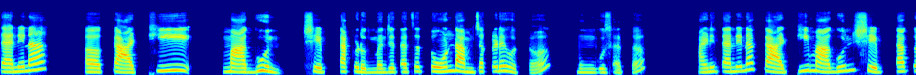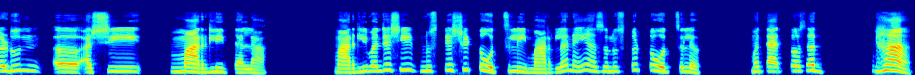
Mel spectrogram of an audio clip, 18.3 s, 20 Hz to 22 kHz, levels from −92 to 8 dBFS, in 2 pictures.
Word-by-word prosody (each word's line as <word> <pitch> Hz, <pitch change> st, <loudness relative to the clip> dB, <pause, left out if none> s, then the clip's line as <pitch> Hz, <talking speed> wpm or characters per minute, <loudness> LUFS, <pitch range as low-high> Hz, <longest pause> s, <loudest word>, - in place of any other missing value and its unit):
त्याने 220 Hz, +2 st, +2 dB
ना 305 Hz, +6 st, +4 dB, 0.4 s
अ, 210 Hz, -1 st, +2 dB
काठी 265 Hz, +10 st, +3 dB, 0.4 s
मागून, 210 Hz, +3 st, +2 dB, 0.3 s
शेपटाकडून 215 Hz, -2 st, -2 dB
म्हणजे 190 Hz, +2 st, -4 dB
त्याचं 210 Hz, +3 st, -5 dB
तोंड 240 Hz, +3 st, +2 dB
आमच्याकडे 225 Hz, +3 st, 0 dB
होतं 180 Hz, -9 st, -7 dB, 0.3 s
मुंगुसाचं 185 Hz, -, -10 dB, 0.6 s
आणि 200 Hz, +3 st, -3 dB
त्याने 230 Hz, +1 st, 0 dB
ना 320 Hz, -, 0 dB
काठी 230 Hz, +3 st, +3 dB
मागून 240 Hz, +1 st, +1 dB
शेपटाकडून 255 Hz, +4 st, -1 dB, 0.2 s
अ, -, -, +1 dB, 0.2 s
अशी 235 Hz, +2 st, 0 dB, 0.3 s
मारली 215 Hz, -2 st, +5 dB
त्याला. 175 Hz, -3 st, -4 dB, 0.7 s
मारली 195 Hz, +3 st, +2 dB
म्हणजे 255 Hz, +4 st, -1 dB
अशी 310 Hz, +1 st, -1 dB
नुसती 255 Hz, +3 st, -6 dB
अशी 295 Hz, +2 st, -3 dB
टोचली, 235 Hz, -4 st, 0 dB
मारलं 185 Hz, +8 st, -3 dB
नाही, 260 Hz, +2 st, -4 dB
असं 240 Hz, -3 st, -5 dB
नुसतं 235 Hz, +6 st, -8 dB
टोचलं. 225 Hz, -, 0 dB, 0.5 s
मग 235 Hz, -, -4 dB
त्यात 240 Hz, -1 st, +5 dB
तो 260 Hz, -, 0 dB
असा 285 Hz, +3 st, 0 dB, 0.7 s
हां. 280 Hz, -2 st, +12 dB
230 Hz, 125 wpm, -26 LUFS, 205-255 Hz, 0.7 s, हां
